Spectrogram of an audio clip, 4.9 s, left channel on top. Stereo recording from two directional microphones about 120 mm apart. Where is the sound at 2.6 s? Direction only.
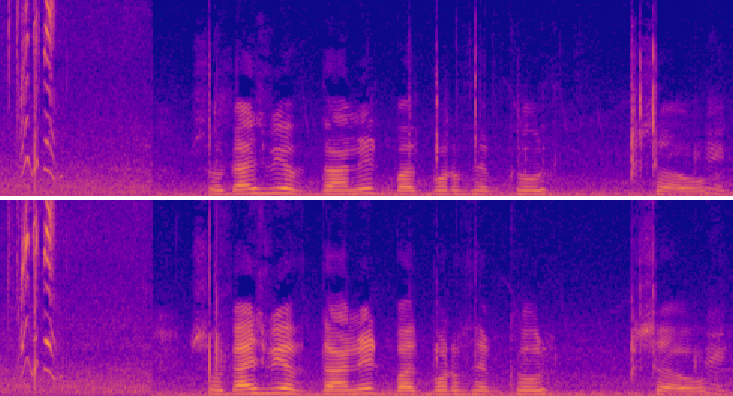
25° right (ahead or behind).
